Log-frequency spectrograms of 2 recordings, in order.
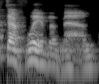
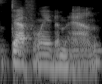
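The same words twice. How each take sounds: First: Joking about past-life man, low and quick; mock manly low. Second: Lower, quicker voice; playful deep man voice; mock manly low. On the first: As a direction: say it again with swagger. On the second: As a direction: drop into a mock masculine register.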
